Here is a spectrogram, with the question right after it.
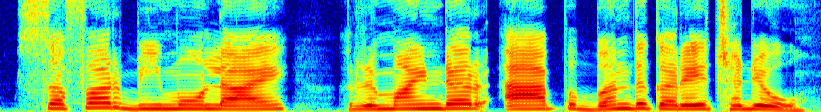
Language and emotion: Sindhi, neutral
